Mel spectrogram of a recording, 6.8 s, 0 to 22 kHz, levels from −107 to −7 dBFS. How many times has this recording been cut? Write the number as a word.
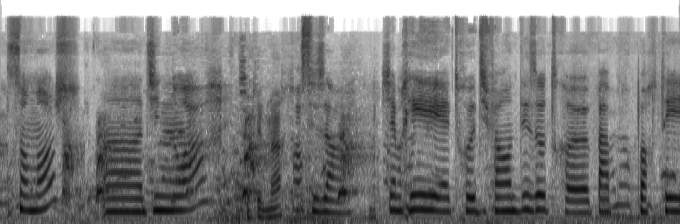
zero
